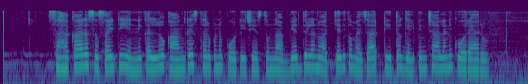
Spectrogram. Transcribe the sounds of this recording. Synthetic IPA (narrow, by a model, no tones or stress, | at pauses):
sɐɦɐkaːɾɐsɔsɐjʈiːe̞nːikɐlːo̞ːkaːŋɡɾe̞st̪ɐɾupunupo̞ːʈiːt͡ʃe̞ːst̪unːɐːbʱjɐd̪ːulɐnuɐt̪jɐd̪ikɐmɛd͡ʒaːɾiʈiːt̪o̞ːɡe̞lipiɲt͡ʃaːlɐnikɔːɾaːɾu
